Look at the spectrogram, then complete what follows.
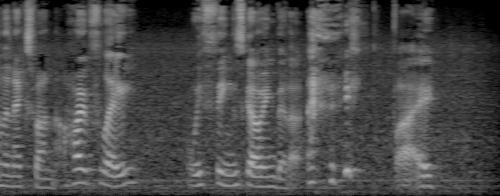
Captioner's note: giggles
